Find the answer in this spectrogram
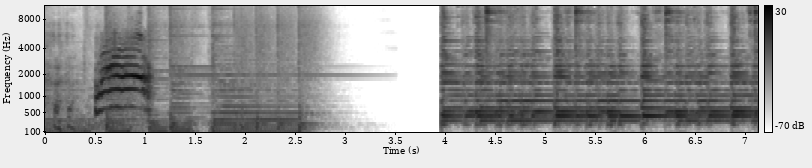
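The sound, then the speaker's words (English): A cat lets out one loud, drawn-out meow, followed by some rustling noise, a few seconds of silence, and then music begins. “I figured why not name it after a cat that's been out in the wild and who knows what he's been through, returned, and is living a nice life now, you know?”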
